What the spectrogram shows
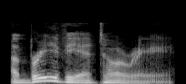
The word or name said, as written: abbreviatory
